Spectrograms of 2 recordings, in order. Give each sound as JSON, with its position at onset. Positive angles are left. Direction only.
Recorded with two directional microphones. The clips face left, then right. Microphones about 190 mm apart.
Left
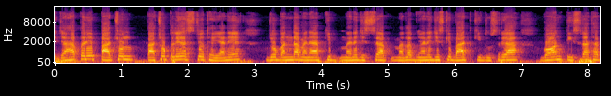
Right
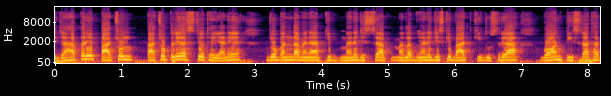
{"t": 0.1, "sound": "speech", "side_deg": -45}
